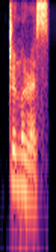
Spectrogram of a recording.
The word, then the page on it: trimerous: Indian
